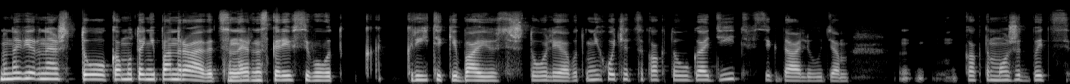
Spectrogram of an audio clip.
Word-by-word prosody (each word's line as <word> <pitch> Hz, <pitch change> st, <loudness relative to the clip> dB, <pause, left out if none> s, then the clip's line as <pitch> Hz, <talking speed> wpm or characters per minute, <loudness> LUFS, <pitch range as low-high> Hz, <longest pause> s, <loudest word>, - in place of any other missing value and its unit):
Ну, 245 Hz, -, +5 dB
наверное, 260 Hz, -1 st, +4 dB
что 230 Hz, -2 st, +3 dB
кому-то 235 Hz, +2 st, +3 dB
не 235 Hz, 0 st, +3 dB
понравится, 220 Hz, -8 st, +3 dB
наверное, 190 Hz, +2 st, +4 dB
скорее 205 Hz, +1 st, +3 dB
всего 195 Hz, -2 st, -1 dB
вот 185 Hz, 0 st, -2 dB, 0.2 s
к -, -, -10 dB, 0.2 s
критики 205 Hz, -1 st, -1 dB
боюсь, 185 Hz, -1 st, +1 dB
что 195 Hz, 0 st, -2 dB
ли. 180 Hz, -2 st, -1 dB
Вот 185 Hz, +1 st, -11 dB
мне 215 Hz, +1 st, -5 dB
хочется 235 Hz, 0 st, -4 dB
как-то 210 Hz, -1 st, -6 dB
угодить 210 Hz, +5 st, -4 dB
всегда 185 Hz, -4 st, -4 dB
людям, 170 Hz, -1 st, -8 dB, 0.5 s
м, 270 Hz, 0 st, -16 dB, 0.5 s
как-то, 205 Hz, 0 st, -7 dB
может 200 Hz, -1 st, -4 dB
быть, 210 Hz, 0 st, -7 dB
205 Hz, 145 wpm, -17 LUFS, 185-235 Hz, 0.5 s, Ну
